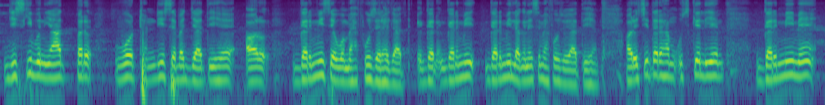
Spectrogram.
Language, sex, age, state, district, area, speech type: Urdu, male, 30-45, Bihar, Khagaria, rural, spontaneous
